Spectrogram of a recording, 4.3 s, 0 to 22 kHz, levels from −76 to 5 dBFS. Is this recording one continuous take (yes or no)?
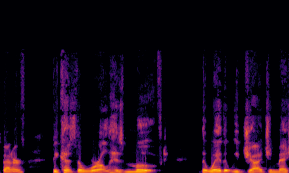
yes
